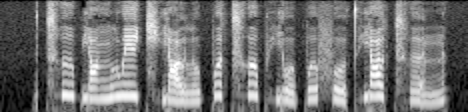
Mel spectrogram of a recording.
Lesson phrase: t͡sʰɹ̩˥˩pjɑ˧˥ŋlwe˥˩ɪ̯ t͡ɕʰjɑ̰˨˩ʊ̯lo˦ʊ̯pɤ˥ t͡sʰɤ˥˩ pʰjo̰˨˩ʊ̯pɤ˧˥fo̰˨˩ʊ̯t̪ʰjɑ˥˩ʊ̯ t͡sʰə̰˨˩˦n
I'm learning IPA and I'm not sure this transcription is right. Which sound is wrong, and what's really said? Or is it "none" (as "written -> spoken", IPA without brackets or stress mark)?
none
